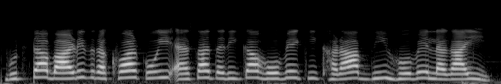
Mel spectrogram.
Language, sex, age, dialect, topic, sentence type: Magahi, female, 25-30, Northeastern/Surjapuri, agriculture, question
